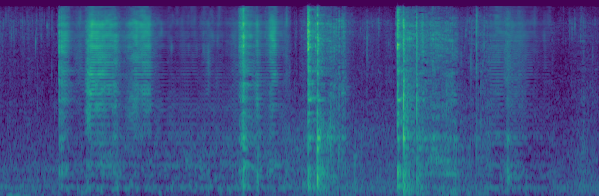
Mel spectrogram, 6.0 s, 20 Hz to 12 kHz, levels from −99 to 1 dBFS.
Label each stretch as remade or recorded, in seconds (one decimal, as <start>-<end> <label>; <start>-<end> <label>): 0.0-0.6 recorded; 0.6-2.9 remade; 2.9-4.9 recorded; 4.9-5.5 remade; 5.5-6.0 recorded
